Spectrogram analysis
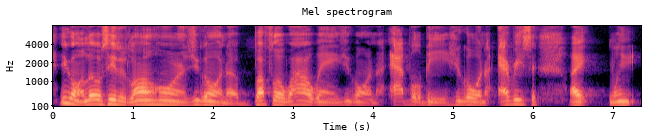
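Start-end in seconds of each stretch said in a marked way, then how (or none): none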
